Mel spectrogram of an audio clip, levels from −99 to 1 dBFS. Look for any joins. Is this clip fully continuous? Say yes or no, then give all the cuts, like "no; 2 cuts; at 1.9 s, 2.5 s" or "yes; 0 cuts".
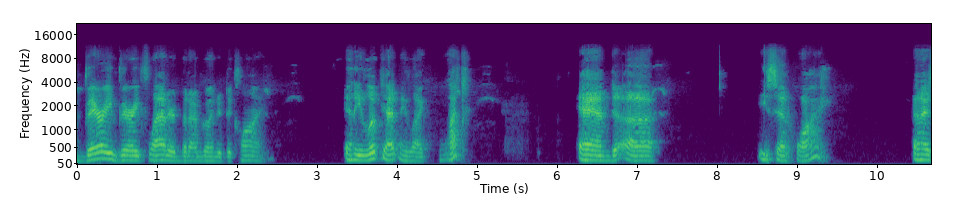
yes; 0 cuts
